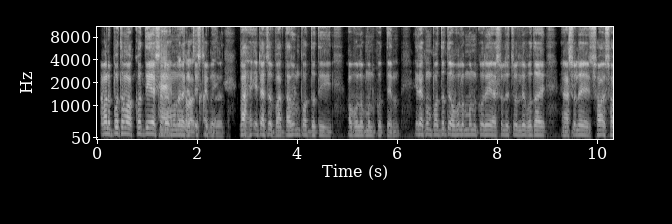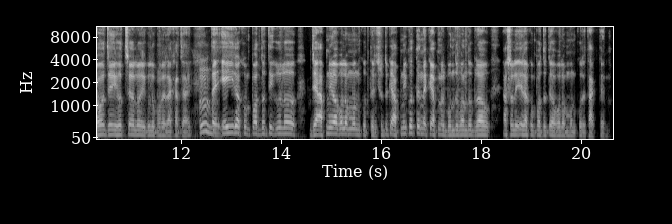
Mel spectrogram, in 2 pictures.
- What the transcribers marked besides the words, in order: tapping
- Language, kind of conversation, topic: Bengali, podcast, কীভাবে জটিল বিষয়গুলোকে সহজভাবে বুঝতে ও ভাবতে শেখা যায়?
